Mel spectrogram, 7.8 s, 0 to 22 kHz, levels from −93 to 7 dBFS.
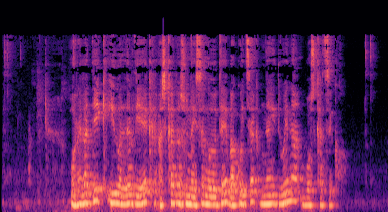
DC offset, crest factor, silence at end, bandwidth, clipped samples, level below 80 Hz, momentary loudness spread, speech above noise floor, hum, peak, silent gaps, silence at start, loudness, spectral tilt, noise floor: under 0.1%; 12 dB; 1 s; 11.5 kHz; under 0.1%; -42 dBFS; 6 LU; 35 dB; none; 0 dBFS; none; 0.9 s; -11 LUFS; -5.5 dB/octave; -45 dBFS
